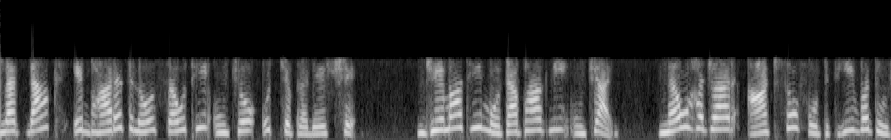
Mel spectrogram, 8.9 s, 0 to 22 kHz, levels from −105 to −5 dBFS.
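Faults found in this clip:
Tandem speech coding throughout: rough, muffled, warbly speech, nothing above 3.8 kHz. Sound fits two low-rate speech codecs in series, likely G.723.1 then AMR-NB via a G.711 leg. Each decode/re-encode compounds the previous stage's artefacts.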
